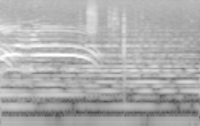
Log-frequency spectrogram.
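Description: A child's drawn-out cry for help fading away as a quieter echo, its pitch falling off about a second in, over soft sustained background music.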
